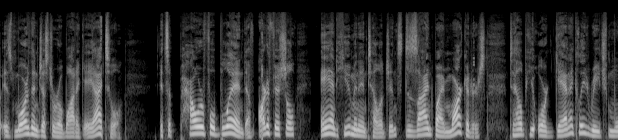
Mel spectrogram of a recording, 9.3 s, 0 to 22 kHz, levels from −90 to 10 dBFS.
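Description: Damaged data in a compressed stream strikes the speech three times, at 1.48 to 1.53 s, 3.88 to 3.94 s and 7.07 to 7.12 s, each lasting about 50 to 57 ms. Corrupted bytes in the encoded stream leave the decoder misreading or rejecting those frames and losing sync until it finds a valid frame header. Each spot breaks the speech briefly as a chirp, squawk, click or short hole.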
